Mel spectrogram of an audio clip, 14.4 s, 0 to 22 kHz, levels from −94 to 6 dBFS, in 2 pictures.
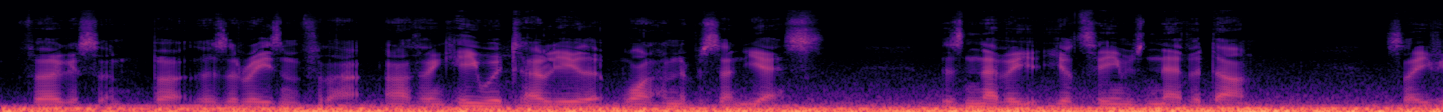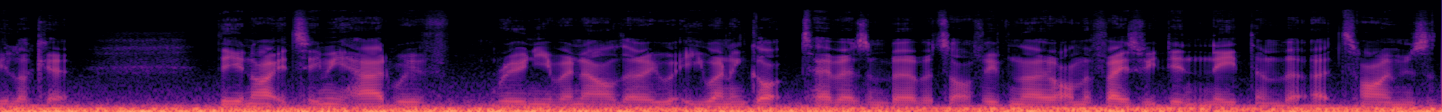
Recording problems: low rumble; loud; throughout; 2 dB below the speech

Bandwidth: 15 kHz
